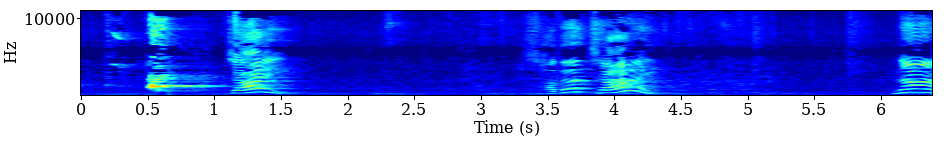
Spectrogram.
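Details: A pet Labrador Retriever lets out a few rising-and-falling barks in two or three clusters, separated by stretches of near silence, with people talking nearby.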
